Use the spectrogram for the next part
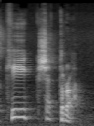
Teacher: you kind of make a click sound for the K, and then this S is an SH sound. So it's Ki Kshetra, and you kind of flick the R.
